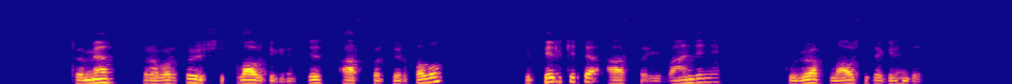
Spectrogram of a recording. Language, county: Lithuanian, Alytus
